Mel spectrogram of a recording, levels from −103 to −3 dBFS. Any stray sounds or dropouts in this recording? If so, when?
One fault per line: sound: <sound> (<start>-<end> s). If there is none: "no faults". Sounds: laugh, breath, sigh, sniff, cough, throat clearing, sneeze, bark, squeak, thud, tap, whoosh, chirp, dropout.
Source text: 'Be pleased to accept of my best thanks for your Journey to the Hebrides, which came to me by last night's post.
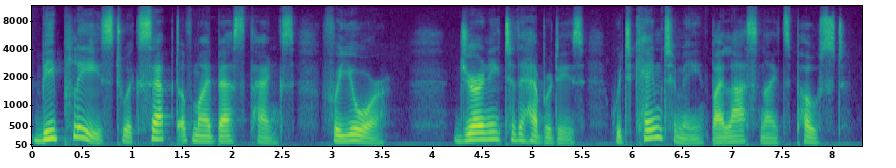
no faults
